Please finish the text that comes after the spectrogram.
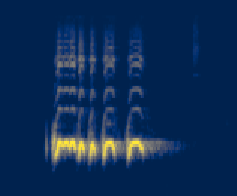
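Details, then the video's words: Local zebra dove singing as a tutor bird to encourage other doves to reply. A single clear, rapid, bubbling phrase of about five throaty pulsed coos ends in a short trailing tail, with a quiet background. "SUARA MASTERAN PERKUTUT LOKAL JERNIH"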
